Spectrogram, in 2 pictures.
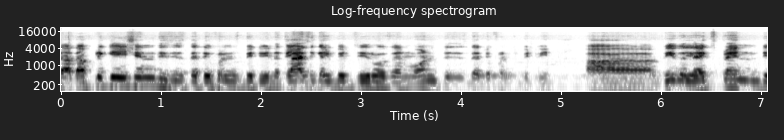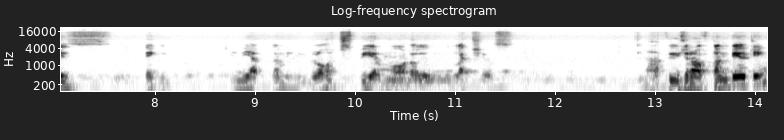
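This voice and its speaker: A man speaks with an Indian accent and a somewhat breathy voice. His pitch rises and falls in an ordinary way. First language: an Indian language. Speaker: lecturer. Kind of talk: lecture. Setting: YouTube livestream. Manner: halting, frequent uh fillers.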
